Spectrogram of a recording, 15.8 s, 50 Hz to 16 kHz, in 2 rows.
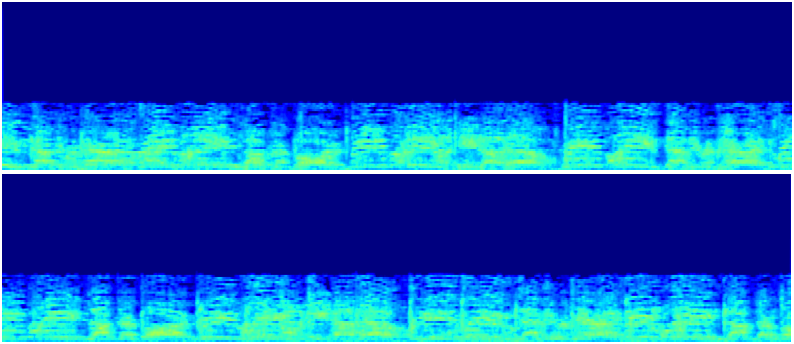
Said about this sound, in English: The attackers and shriekers are the nutty ones. That's why I'm a little bit optimistic about the election 42 days from now, because that kind of shrieking and screaming, that's been the only message the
